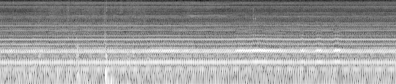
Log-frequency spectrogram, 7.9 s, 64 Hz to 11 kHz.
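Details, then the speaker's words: 1984 Mooney M20J aftermarket pre-oiler running before start on a cold engine: steady electric pump hum at even pitch with faint rhythmic pulse, labouring as oil circulates and pressure rises into the yellow; normal. "You'll hear the pump run. And what you're doing is that you're oiling the cylinders."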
